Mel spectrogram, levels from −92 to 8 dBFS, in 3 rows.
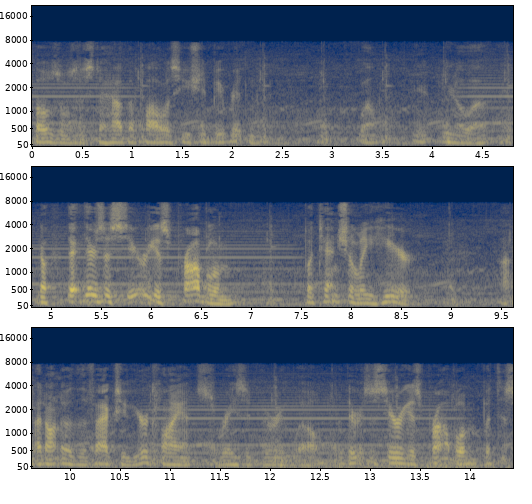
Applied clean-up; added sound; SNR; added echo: none; Motor vehicle (road) + Bowed string instrument; 10 dB; none.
